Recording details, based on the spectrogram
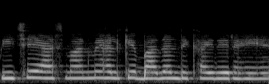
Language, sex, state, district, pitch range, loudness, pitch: Hindi, female, Bihar, Madhepura, 275-290 Hz, -25 LUFS, 285 Hz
